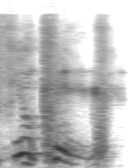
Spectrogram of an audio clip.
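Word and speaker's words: Fucking: ck ing ah yes but it's pronounced differently from you know the act of doing said thing that I spelled mm-hmm oh you mean I mean few key you know I'm telling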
